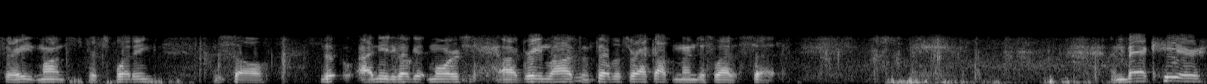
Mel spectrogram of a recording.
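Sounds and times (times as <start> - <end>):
footsteps outdoors: 0.0 - 12.0.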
